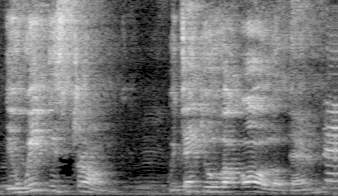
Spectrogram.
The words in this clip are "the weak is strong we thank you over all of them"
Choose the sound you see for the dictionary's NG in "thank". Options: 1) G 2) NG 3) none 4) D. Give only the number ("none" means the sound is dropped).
3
